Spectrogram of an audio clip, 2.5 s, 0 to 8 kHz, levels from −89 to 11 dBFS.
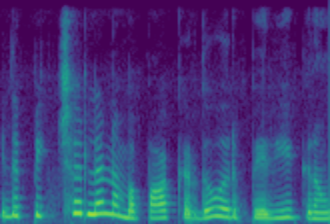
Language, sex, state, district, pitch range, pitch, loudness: Tamil, female, Tamil Nadu, Nilgiris, 245-340 Hz, 265 Hz, -15 LUFS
